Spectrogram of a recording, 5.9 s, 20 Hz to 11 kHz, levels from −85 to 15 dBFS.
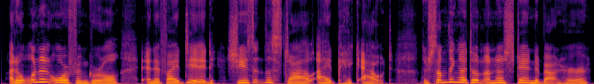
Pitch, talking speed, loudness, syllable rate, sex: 235 Hz, 240 wpm, -18 LUFS, 6.3 syllables/s, female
